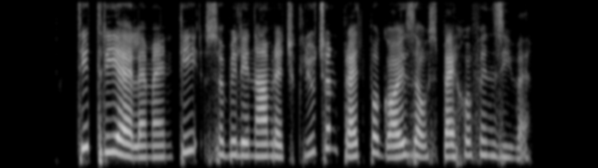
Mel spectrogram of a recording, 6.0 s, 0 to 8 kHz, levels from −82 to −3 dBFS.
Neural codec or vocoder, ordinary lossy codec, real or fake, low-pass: none; none; real; none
